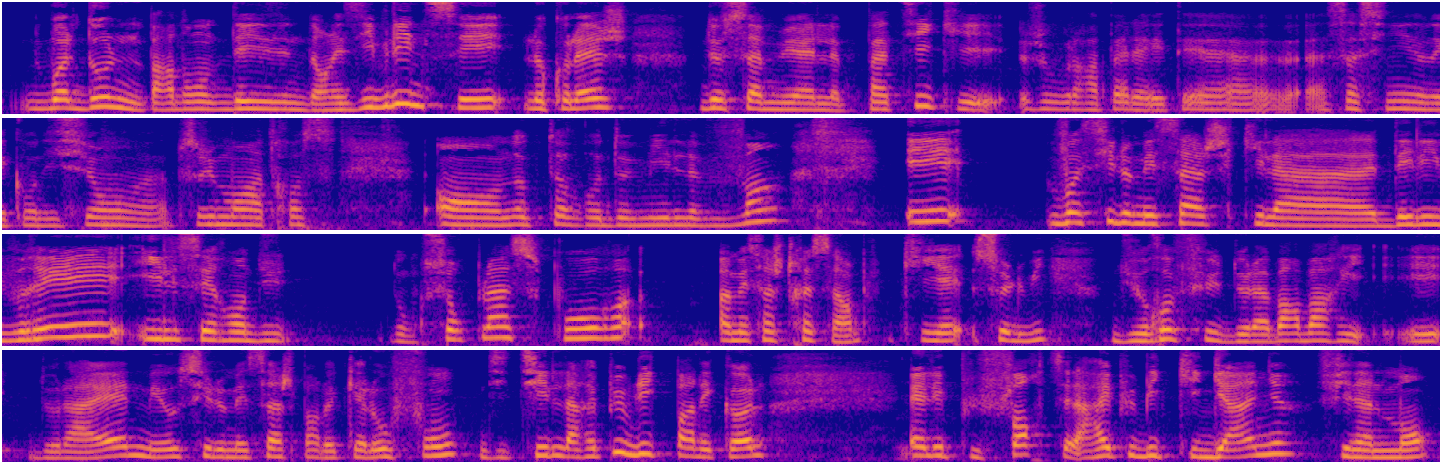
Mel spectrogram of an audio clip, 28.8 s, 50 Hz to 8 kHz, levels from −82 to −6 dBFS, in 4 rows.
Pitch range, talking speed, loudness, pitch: 185-230 Hz, 165 wpm, -29 LUFS, 205 Hz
